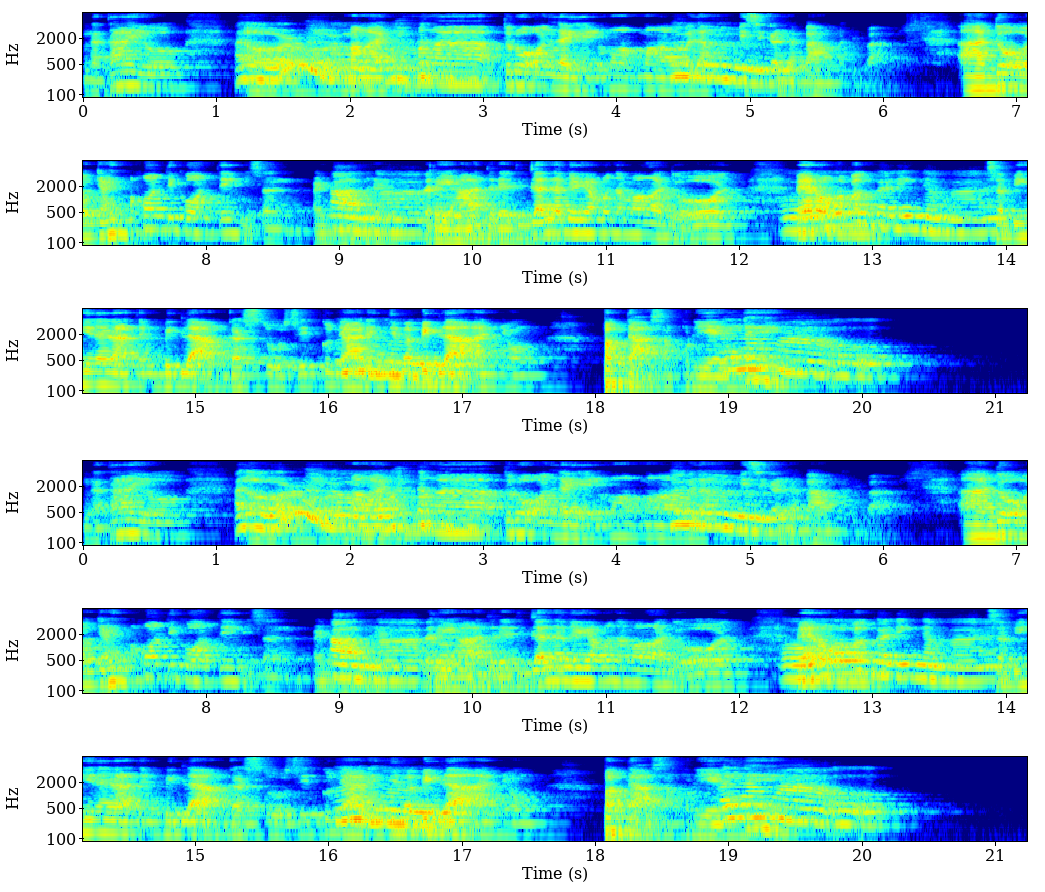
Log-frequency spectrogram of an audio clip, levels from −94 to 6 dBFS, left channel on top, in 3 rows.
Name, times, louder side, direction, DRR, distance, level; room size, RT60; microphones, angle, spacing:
voice 1, 0.0-5.6 5.9-6.0 6.3-9.4 9.6-13.1 13.9-19.4, left 3 dB, 40° left, 0 dB, 0.5 m, -32 dB
voice 2, 1.1-2.6 4.4-5.4 8.9-10.2 12.3-14.1 16.0-16.9 18.9-20.1, right 2 dB, 30° right, -1 dB, 0.6 m, -31 dB
2.6 x 2.3 x 3.2 m, 0.80 s
head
